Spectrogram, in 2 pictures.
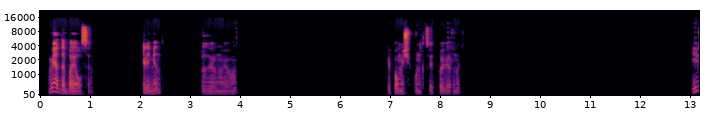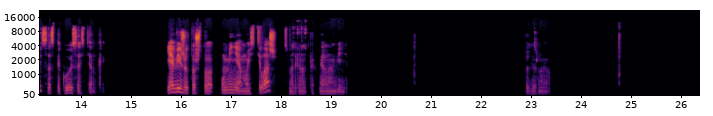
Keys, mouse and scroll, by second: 3.0 click, 3.9 click, 6.4 click, 8.1 click, 9.6 click, 11.5 click, 13.0 click, 14.4 click, 15.5 scroll up 1, 18.2 click, 18.3 click, 19.7 middle click, 23.0-24.7 middle drag, 25.9 click.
